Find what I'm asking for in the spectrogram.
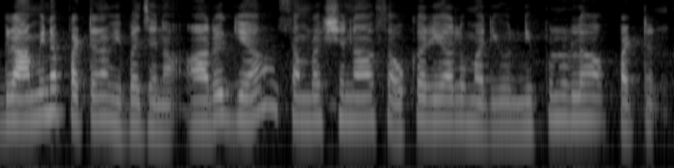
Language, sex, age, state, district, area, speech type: Telugu, female, 18-30, Telangana, Hanamkonda, urban, spontaneous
